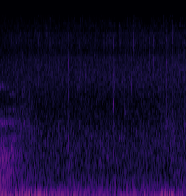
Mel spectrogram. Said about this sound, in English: The clouds came down into the treetops and brought even more rain with them, and the light grew dim, dreamlike.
